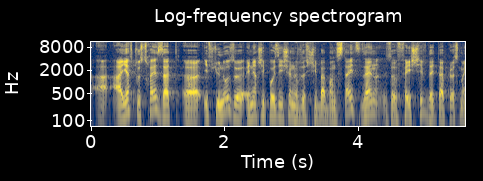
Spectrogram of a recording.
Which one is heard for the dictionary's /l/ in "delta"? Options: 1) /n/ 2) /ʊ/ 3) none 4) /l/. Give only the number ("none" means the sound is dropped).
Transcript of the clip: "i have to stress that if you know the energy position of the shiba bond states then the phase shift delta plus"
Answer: 3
